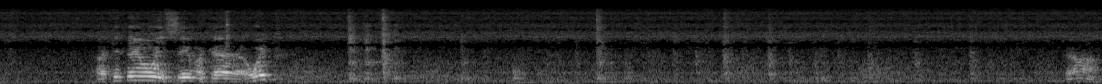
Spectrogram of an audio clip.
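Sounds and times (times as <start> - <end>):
steady background hiss: 0.0 - 11.0.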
